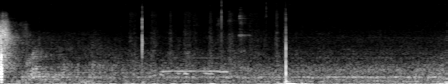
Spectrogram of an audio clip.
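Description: A rocket engine rumbles far off.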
